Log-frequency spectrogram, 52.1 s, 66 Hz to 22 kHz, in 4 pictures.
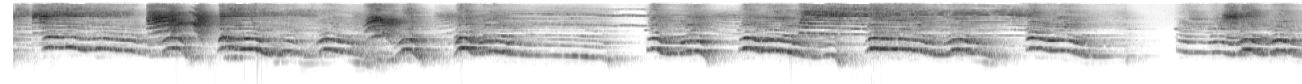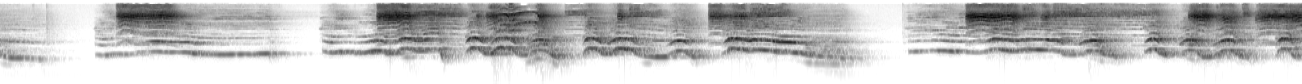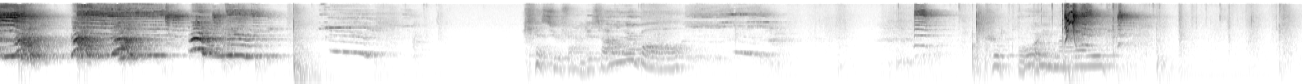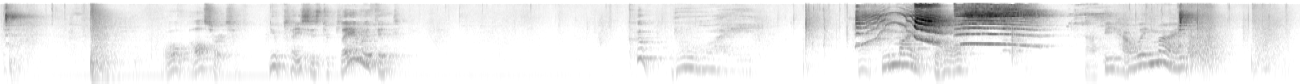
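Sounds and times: squeaky toy ball: 0.2 - 0.7, 1.5 - 2.5, 3.6 - 4.6, 8.0 - 9.0, 10.0 - 10.3, 14.0 - 15.0, 16.7 - 18.8, 20.1 - 20.6, 22.7 - 26.2, 27.0 - 28.3, 36.6 - 37.6, 47.6 - 50.0
dog howling: 0.2 - 28.8.

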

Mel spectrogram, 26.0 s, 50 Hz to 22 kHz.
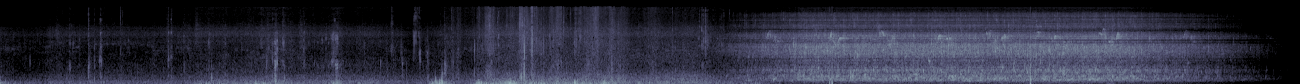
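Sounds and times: stream water rushing: 14.1 - 25.1.

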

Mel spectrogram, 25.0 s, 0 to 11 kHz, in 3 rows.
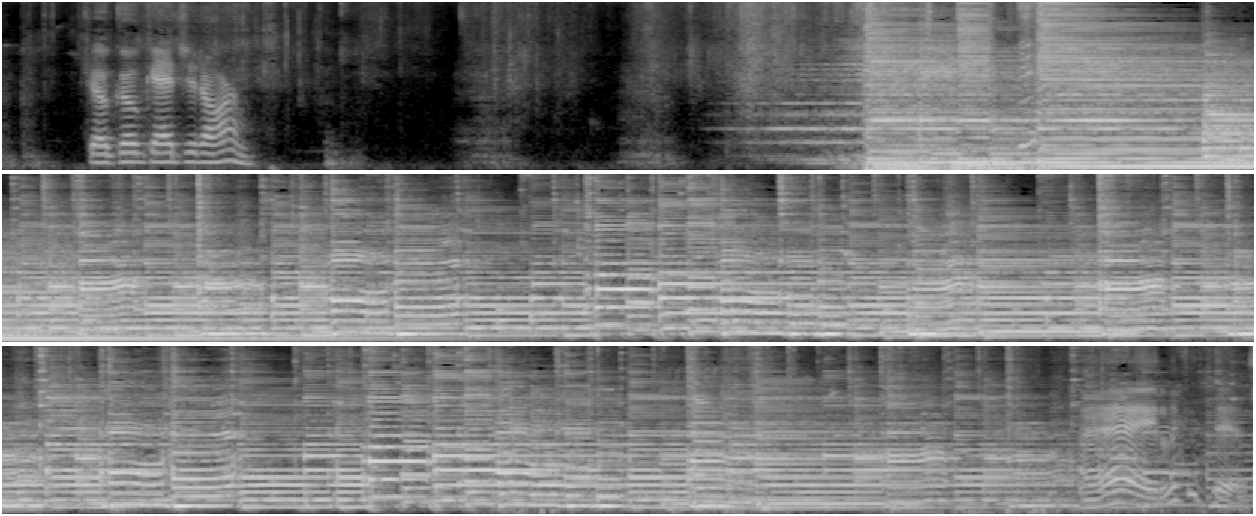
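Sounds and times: plucked string melody: 4.9 - 25.0
deep held bass note: 5.8 - 11.0.

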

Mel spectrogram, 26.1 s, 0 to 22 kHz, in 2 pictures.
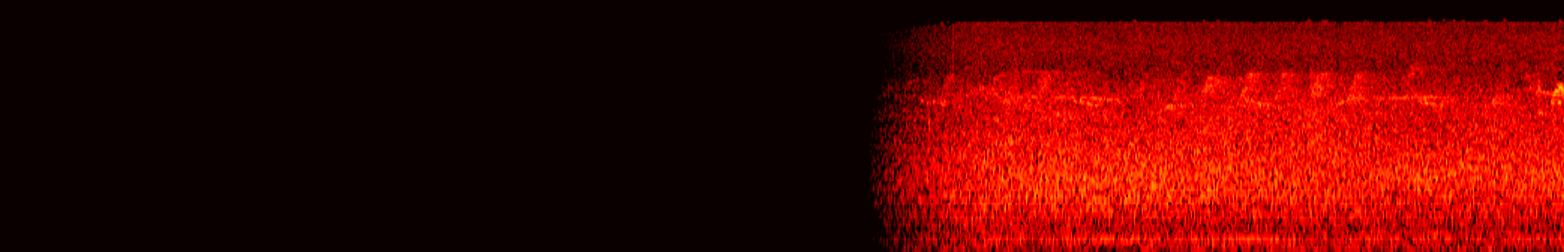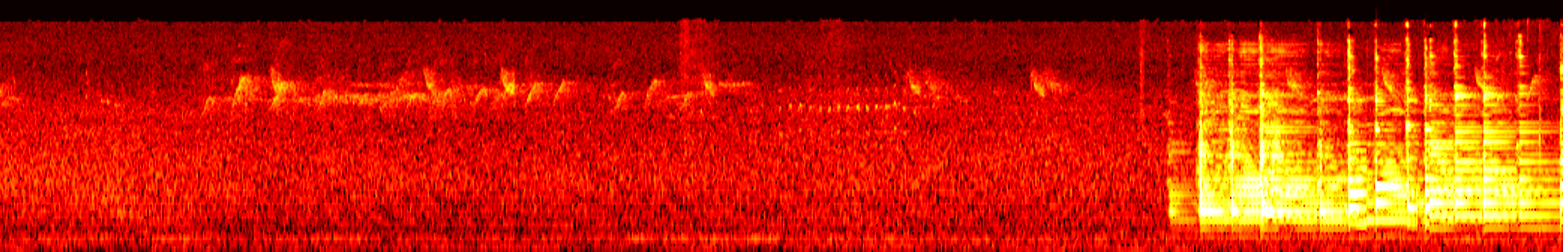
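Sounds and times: steady outdoor hiss: 7.2 - 26.0
small birds chirping: 7.4 - 26.0.

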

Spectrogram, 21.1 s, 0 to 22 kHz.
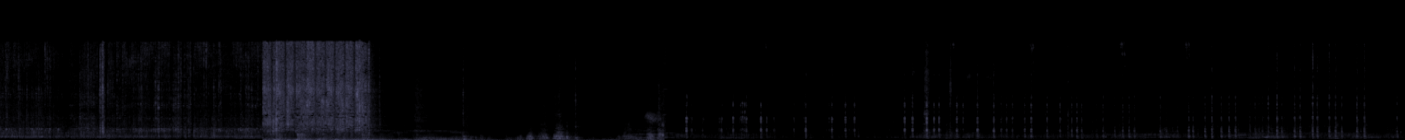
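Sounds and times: pen and ruler scratching metal: 3.6 - 5.7, 7.6 - 21.0.

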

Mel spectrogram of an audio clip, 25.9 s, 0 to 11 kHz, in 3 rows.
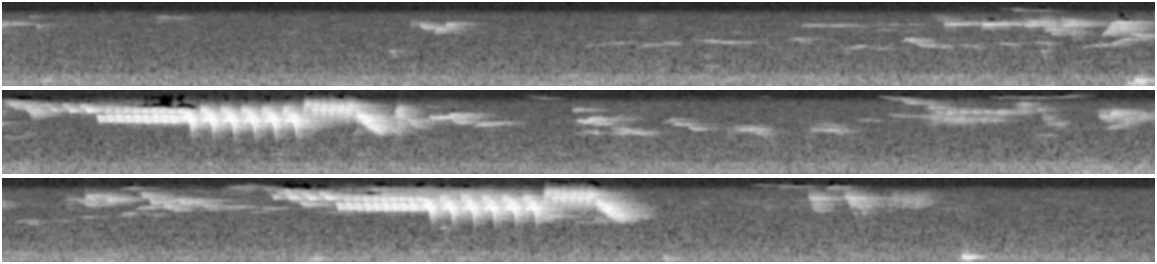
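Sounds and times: songbirds singing: 0.0 - 25.9
short bird chirps: 18.0 - 22.1.

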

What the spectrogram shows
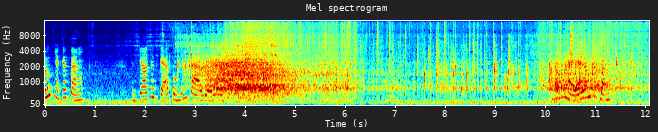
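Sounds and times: noodles sizzling in hot oil: 2.0 - 12.0
oil crackling and popping: 2.4 - 12.0.

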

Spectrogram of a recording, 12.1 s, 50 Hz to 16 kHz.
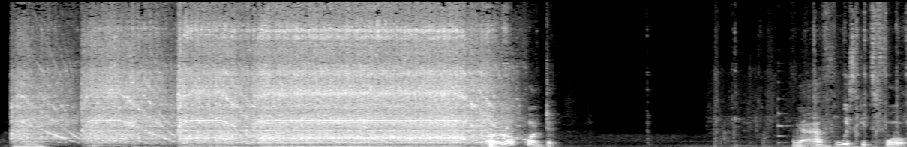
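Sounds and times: electric hand whisk whining: 0.0 - 7.1.

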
